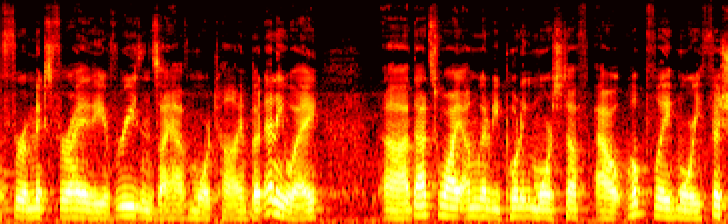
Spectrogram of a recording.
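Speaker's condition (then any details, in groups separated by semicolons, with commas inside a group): No condition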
